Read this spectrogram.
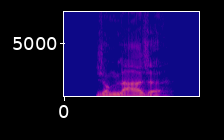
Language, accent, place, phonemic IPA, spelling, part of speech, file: German, Germany, Berlin, /ʒɔŋˈlaːʒə/, Jonglage, noun, De-Jonglage.ogg
- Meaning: juggling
